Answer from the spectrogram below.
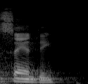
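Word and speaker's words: Sande: Is it Sandy? Okay, good, because you're all I've ever done is read it, so I don't know if it's Sandy or Sand, but so let's say Ken Sandy.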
